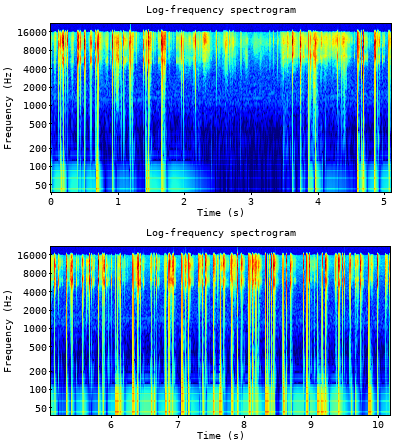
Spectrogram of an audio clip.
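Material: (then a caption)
Plastic. Long nails scratch and tap a white plastic earphone inline remote and mic held in the hand with its cable looped, in quick, uneven bursts of close, crisp clicks with deep thumps. The tapping stops for about a second near the three-second mark, then resumes faster and denser to the end.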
